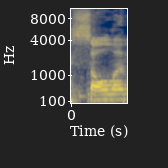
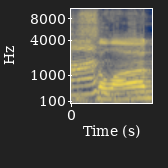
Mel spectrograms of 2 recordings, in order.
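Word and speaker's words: Salem: my oh my favoritest people instead of saying Solem they try to pronounce so they're like where's salon or soloed like what sir and we sir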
